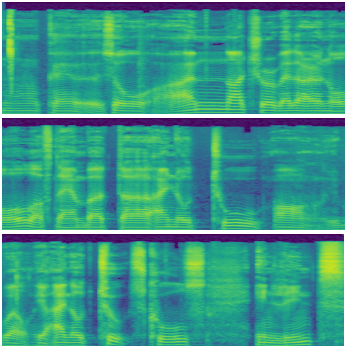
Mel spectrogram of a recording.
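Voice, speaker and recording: A man with a German accent speaks at a very slow pace in a very deep, low voice. The recording is very clean, with a silent background. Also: ordinary pitch variation. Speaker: head of school department. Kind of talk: interview. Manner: halting, many fillers.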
